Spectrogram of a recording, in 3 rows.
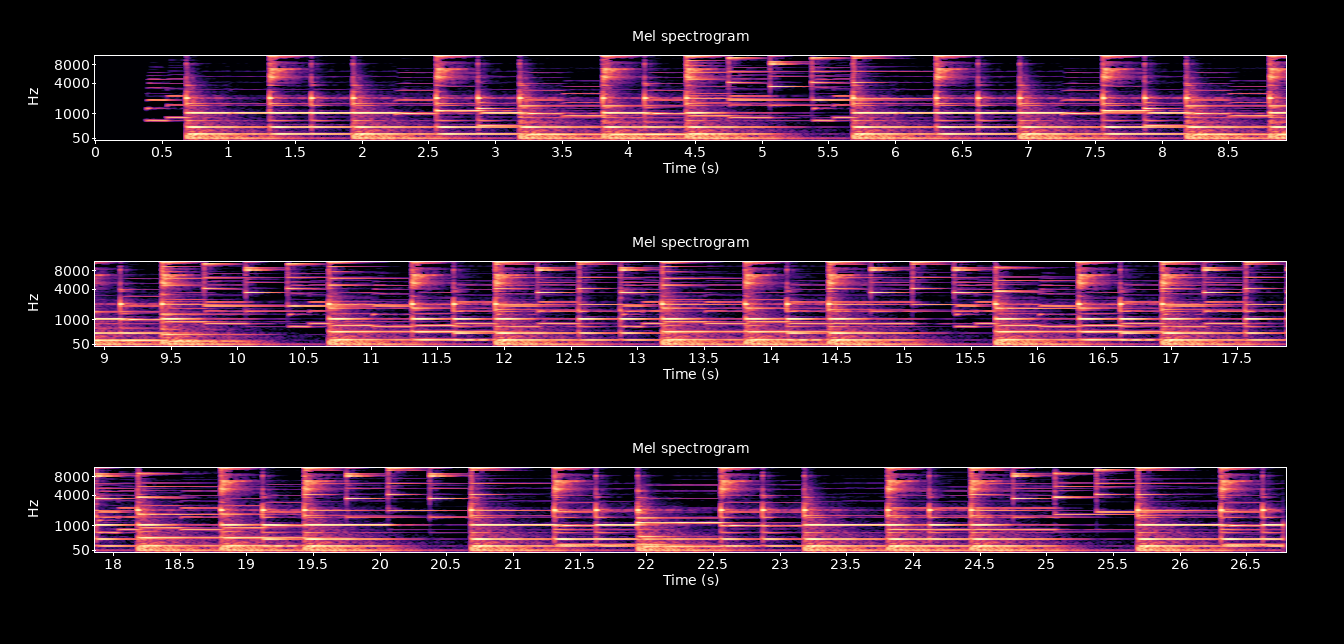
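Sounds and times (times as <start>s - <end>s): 
instrumental ensemble: 0.6s - 26.8s.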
